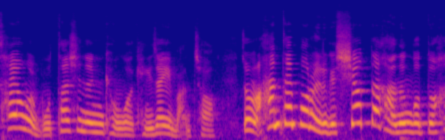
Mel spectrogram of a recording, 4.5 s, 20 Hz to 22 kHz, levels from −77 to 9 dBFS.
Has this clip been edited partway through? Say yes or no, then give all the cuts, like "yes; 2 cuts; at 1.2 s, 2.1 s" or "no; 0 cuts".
yes; 1 cut; at 2.3 s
